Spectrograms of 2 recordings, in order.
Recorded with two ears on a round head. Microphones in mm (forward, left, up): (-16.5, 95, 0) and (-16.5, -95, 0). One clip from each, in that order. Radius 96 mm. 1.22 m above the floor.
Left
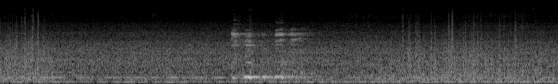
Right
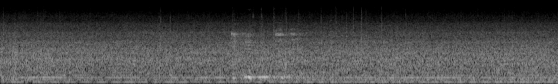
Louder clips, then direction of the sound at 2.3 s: Left 1 dB; 10° right (ahead or behind).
